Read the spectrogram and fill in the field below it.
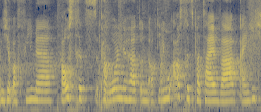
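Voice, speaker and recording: A woman with a fairly high pitch speaks in a monotone, flat way at a moderate pace, with noticeable background noise and audible room echo. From Georgia, partly raised in Hungary. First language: Hungarian / Georgian (speaking German). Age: 20s. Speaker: Europe activist, former actress. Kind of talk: talk mixed with reading aloud from her book. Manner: hesitant, repeats words.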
